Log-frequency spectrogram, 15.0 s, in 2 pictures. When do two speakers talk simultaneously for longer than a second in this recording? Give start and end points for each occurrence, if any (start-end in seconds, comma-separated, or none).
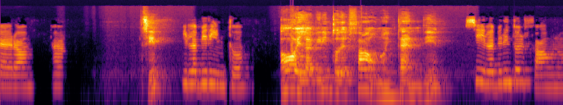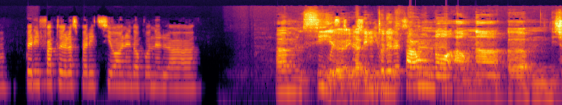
11.7-13.6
